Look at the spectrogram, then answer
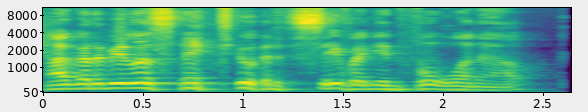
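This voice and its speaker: A man's voice: a little high, very fast, a little mellow. A middle-aged man co-hosting a podcast, telling rambling, self-deprecating stories in casual conversation. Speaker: podcast co-host. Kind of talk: casual chat on a phone call podcast.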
